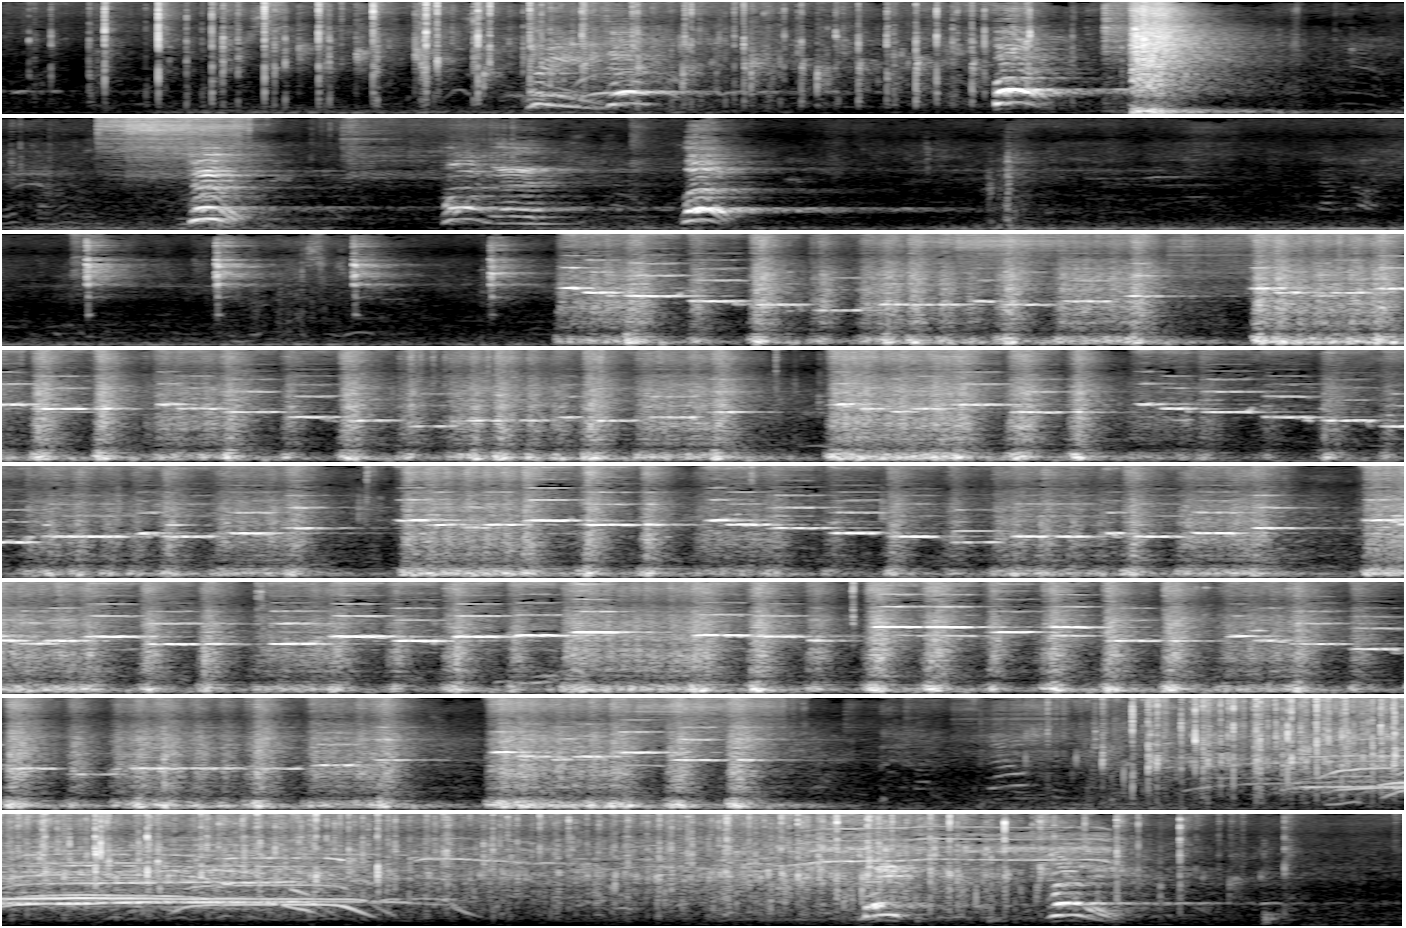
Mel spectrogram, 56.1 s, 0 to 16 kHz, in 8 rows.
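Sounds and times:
snare drum rolls: 5.5 - 6.6, 16.8 - 46.1.

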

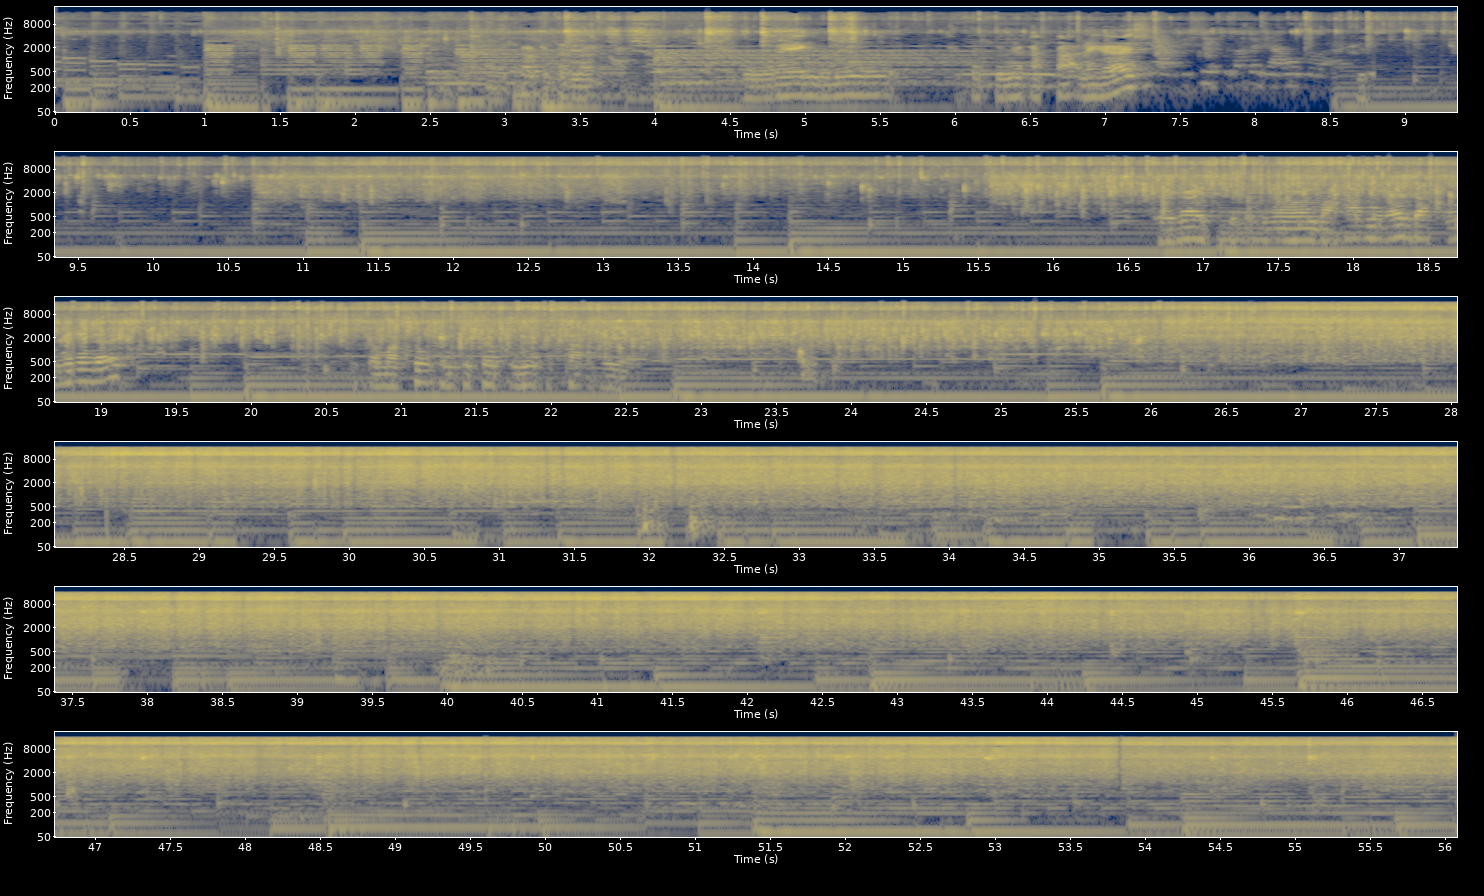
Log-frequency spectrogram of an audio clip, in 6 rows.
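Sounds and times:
food sizzling in hot oil: 0.0 - 56.0
metal spatula scraping wok: 1.3 - 6.1.

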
